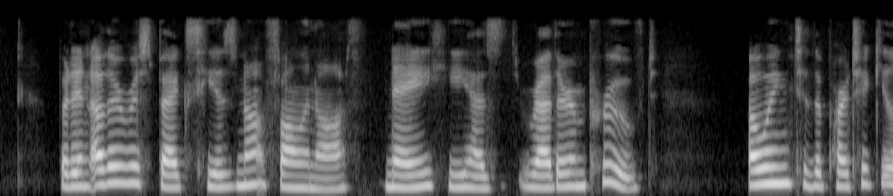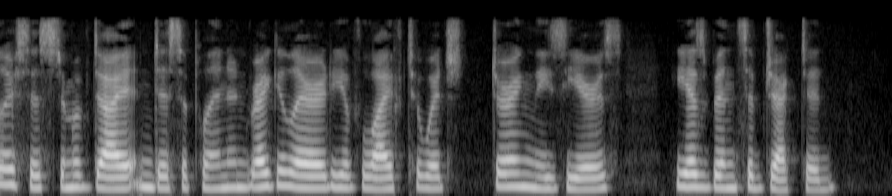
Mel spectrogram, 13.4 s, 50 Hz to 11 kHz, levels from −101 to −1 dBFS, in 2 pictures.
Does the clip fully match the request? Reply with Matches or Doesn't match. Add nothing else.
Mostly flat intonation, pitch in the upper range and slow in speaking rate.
Doesn't match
